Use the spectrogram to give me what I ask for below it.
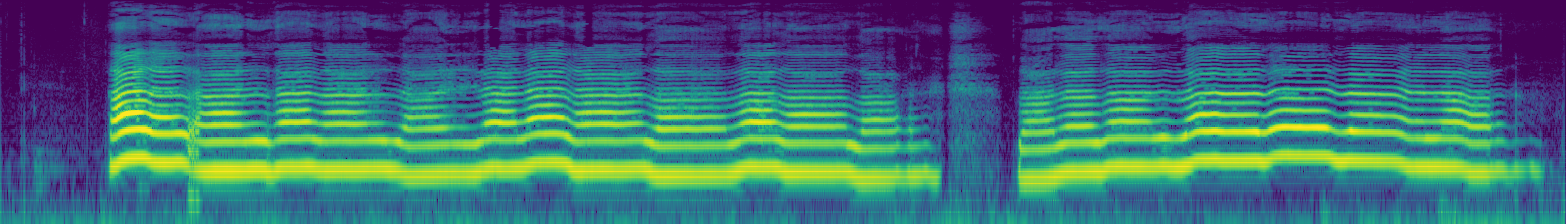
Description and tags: feminine voice singing random melody
song, voice, pretty, remix, singing, melody, la, girl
